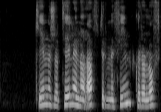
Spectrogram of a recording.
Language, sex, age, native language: Icelandic, male, 13, Icelandic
